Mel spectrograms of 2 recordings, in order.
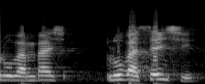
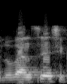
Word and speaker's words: Lubansenshi: The last member, the Honorable Member for Lubasenshi. Thank you, Madam Speaker. The correct pronunciation is the Lubansenshi constituency, and greetings from the people of Lubansenshi constituency.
